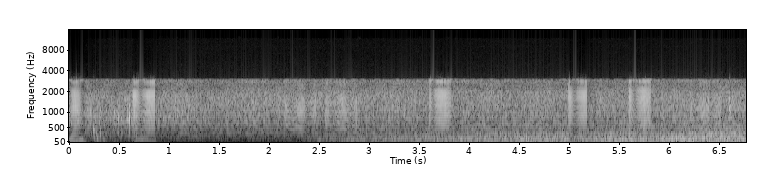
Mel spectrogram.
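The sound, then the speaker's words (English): Short, buzzy burping calls from a fish, produced with its swim bladder, four or so, spaced irregularly over a steady underwater hiss, clear, with no voices. “And then you have these burps.”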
